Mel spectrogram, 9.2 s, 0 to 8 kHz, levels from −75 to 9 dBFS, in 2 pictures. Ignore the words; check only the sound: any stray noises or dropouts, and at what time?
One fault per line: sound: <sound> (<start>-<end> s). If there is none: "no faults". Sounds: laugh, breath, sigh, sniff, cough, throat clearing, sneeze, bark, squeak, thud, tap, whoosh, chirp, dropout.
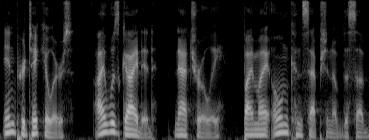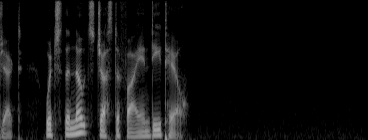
no faults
